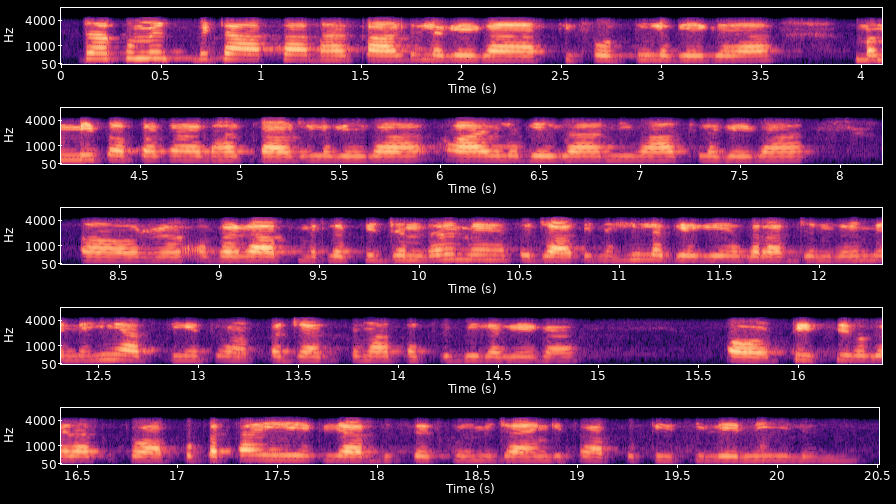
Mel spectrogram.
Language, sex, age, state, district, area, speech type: Hindi, female, 45-60, Uttar Pradesh, Sitapur, rural, conversation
